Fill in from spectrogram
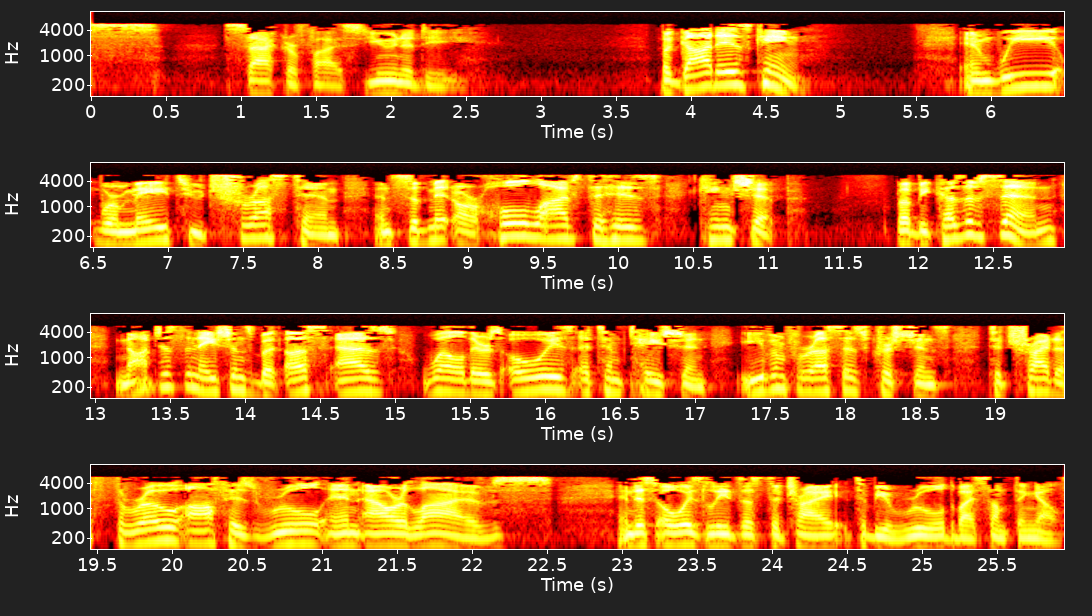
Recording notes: This is a podcast from primarily sermons preached at City Church Garland.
